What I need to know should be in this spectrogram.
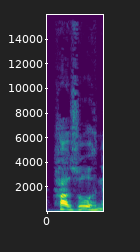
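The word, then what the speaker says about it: Hazor: Então todo o mapa ali que a gente vê no Novo Testamento, da área da Galiléia onde foi o ministério de Jesus, Azor era a cidade, Razor, né, que seria a pronúncia certa,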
